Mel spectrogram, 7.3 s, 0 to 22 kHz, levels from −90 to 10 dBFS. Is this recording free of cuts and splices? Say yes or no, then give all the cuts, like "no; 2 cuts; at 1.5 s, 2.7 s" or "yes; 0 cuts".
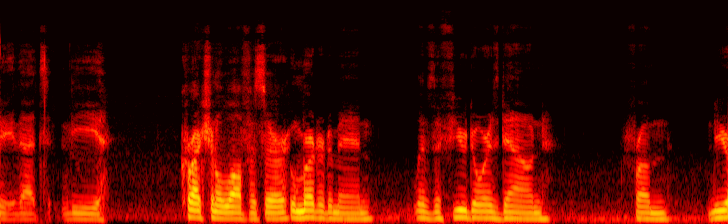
no; 1 cut; at 2.9 s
